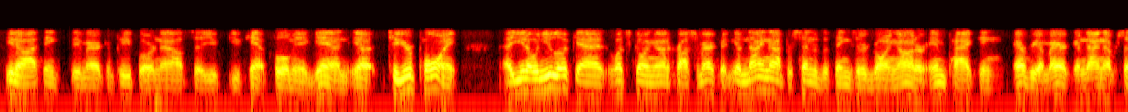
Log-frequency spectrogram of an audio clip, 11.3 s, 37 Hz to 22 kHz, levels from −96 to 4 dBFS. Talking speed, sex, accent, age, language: 260 wpm, male, American, 40-59, English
